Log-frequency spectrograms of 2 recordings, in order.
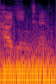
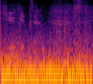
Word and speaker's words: Hugoton: How do you pronounce it? Not Huggington. Hugoton.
